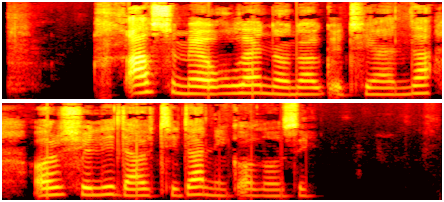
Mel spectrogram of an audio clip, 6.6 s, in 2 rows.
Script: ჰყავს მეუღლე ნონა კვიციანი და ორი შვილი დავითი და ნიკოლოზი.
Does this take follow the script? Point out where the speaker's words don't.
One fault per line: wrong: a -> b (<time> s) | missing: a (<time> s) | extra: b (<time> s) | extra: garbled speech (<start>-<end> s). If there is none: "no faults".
no faults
